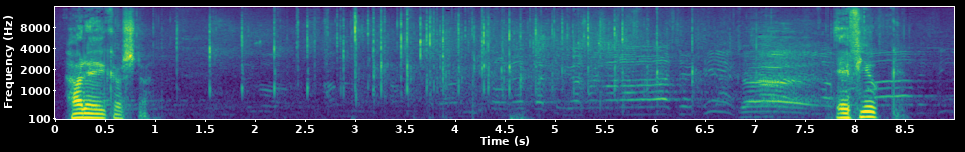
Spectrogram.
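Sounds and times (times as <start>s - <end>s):
speech: 0.1s - 1.0s, 7.8s - 8.4s
scattered hand claps from an audience: 1.0s - 7.7s
murmuring voices: 2.9s - 8.9s.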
